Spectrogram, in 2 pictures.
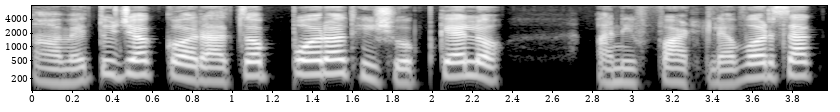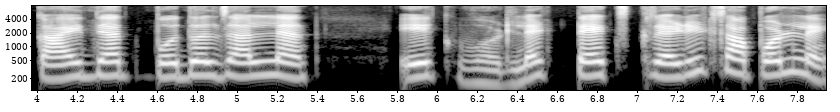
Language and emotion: Goan Konkani, surprised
